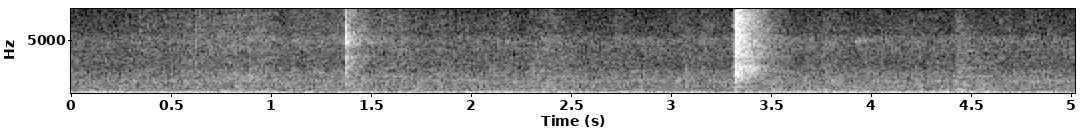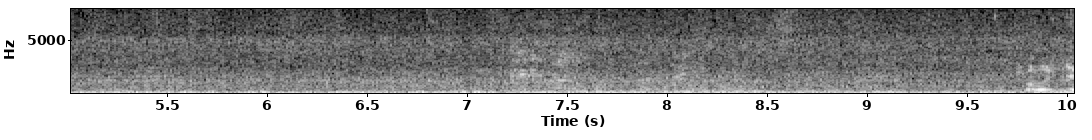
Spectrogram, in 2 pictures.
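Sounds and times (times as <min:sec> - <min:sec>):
train rumble from inside car: 0:00.0 - 0:10.0.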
